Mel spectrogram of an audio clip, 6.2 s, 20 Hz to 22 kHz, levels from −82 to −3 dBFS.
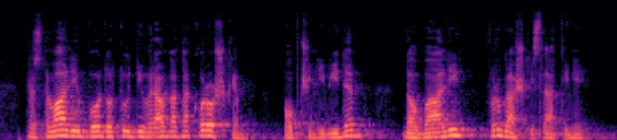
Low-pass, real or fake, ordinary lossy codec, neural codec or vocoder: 14.4 kHz; real; Opus, 24 kbps; none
